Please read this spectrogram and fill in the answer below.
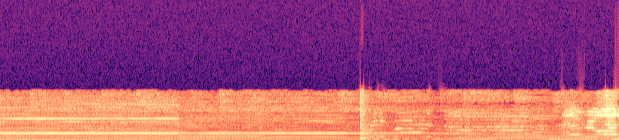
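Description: Live band playing: electric guitar holding long, ringing notes, with a single sharp hit about three and a half seconds in. A shouted vocal comes in near the end.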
